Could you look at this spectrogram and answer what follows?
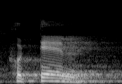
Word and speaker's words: hotel: Hotel. Here the first syllable ho is a weak one and tel, the second syllable, is a strong one. So here we give extra force to tell.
